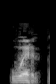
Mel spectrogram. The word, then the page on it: huerto: espagnol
